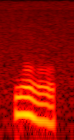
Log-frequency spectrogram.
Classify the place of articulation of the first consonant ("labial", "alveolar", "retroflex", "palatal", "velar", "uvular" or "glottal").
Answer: palatal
